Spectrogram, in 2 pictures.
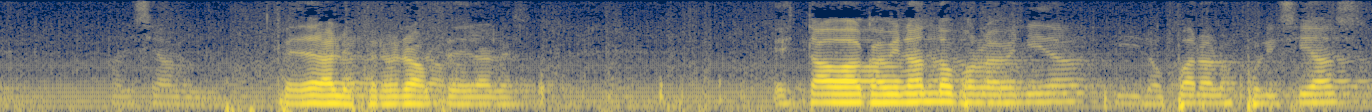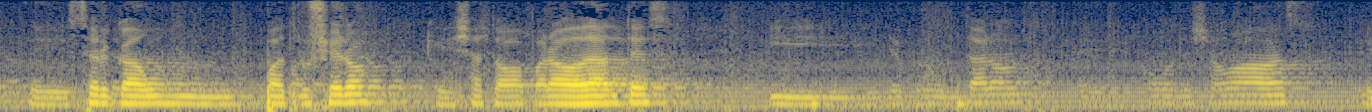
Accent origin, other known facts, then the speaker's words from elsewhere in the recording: Valentín Alsina, Buenos Aires Province, Argentina; Soy de Valentín Alsina.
